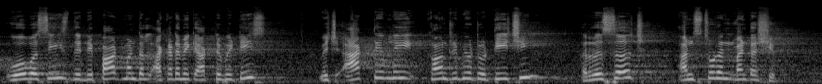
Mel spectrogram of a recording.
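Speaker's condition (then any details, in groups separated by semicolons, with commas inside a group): No condition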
